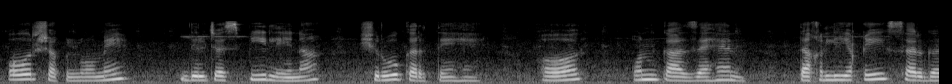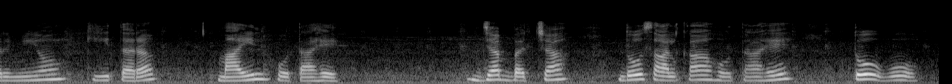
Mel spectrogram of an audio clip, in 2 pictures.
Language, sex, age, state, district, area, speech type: Urdu, female, 45-60, Delhi, North East Delhi, urban, spontaneous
